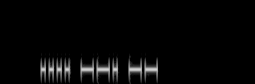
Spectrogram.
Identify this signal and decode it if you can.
Morse code, heard as a keyed tone, about 30 wpm, 700 Hz. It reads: HGM
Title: USA Call Sign Postfixes - 3 Letters 30wpm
